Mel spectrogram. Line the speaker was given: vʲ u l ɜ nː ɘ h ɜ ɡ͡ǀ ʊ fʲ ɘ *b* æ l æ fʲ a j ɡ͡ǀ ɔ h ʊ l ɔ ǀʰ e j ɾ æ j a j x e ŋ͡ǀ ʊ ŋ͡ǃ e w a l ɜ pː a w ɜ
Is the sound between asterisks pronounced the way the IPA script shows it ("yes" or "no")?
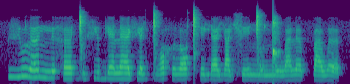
no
